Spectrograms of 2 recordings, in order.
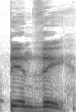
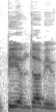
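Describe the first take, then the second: First: The letters are said with German letter names. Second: The letters are said with English letter names.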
